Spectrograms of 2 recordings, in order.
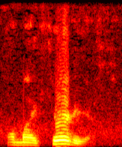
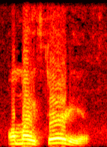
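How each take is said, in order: First: Said in the usual way. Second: THIRTIETH hit higher and louder; higher, louder insistence on "thirtieth"; emphatic repeat. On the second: Retold or imitated. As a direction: repeat it with a loud, raised punch on "thirtieth".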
